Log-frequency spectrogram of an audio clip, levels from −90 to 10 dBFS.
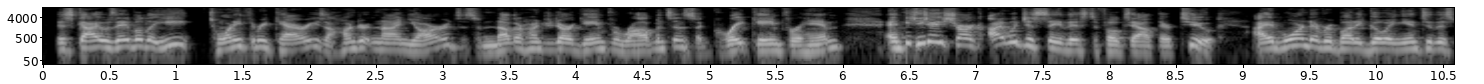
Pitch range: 130-165 Hz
